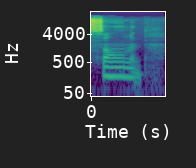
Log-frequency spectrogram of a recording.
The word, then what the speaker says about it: Salman: So we were all pronouncing it wrong. It's actually pronounced Salman.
